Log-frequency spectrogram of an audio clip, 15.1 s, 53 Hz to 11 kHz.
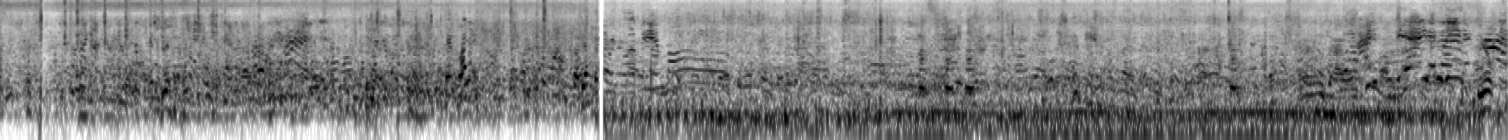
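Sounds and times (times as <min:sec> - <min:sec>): people talking: 0:00.0 - 0:15.0
vehicle engine running: 0:06.1 - 0:15.0.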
